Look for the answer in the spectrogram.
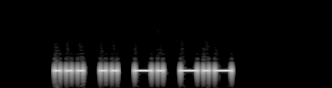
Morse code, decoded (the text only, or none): SINK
